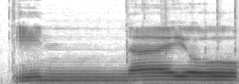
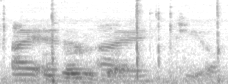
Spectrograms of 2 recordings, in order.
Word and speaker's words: Inigo: and add more content, hello, my name is Inayo. I don't know how to spell that. Do you know any of you guys? Okay. And let's see. Inigo.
